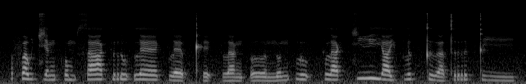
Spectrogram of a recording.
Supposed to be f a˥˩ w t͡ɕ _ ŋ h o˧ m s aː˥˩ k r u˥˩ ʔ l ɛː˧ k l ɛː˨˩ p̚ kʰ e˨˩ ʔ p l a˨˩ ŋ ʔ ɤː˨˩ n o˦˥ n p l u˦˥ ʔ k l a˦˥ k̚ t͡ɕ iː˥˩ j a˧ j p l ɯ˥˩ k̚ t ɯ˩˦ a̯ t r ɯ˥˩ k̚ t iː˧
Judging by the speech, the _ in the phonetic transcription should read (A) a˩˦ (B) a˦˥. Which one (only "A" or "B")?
B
